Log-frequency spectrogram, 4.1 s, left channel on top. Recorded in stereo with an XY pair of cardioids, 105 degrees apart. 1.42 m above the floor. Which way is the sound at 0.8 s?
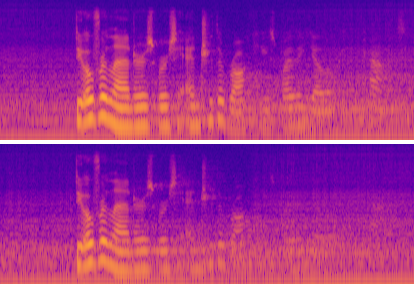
5° left.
